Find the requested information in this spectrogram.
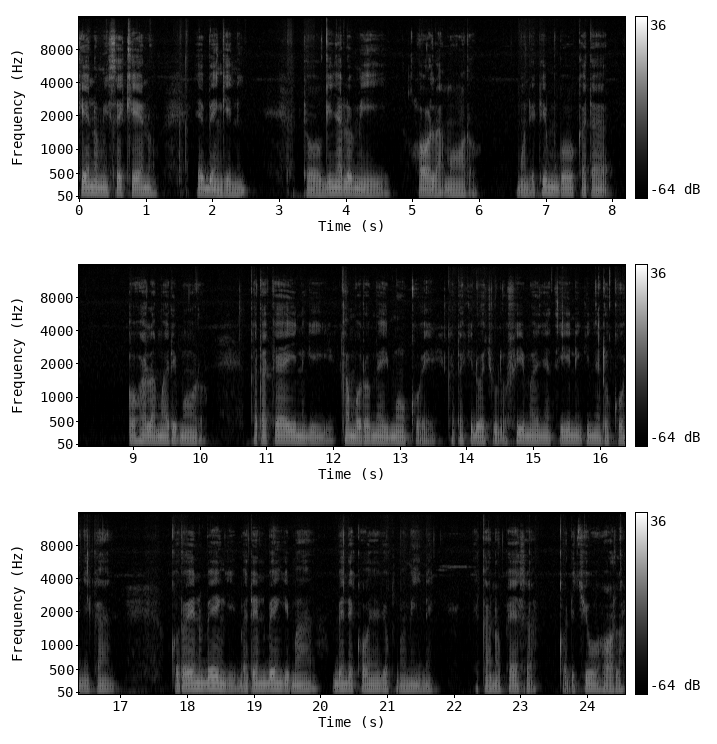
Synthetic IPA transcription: kɛnɔmisɛkʰɛnɔ | ɛbeŋɡini | tɔɡɪɲalɔmi | hɔla̰mɔɾɔ | mɔ̰ndḭtimɡɔkata | ɔɦalamaɾimɔɾɔ̰ | katakainɡɪkamɔɾɔmeimɔkʰɔ̰ḛkatakidwat͡ʃṵlʔɔ̰fimaɾɲat̪iniɡɪɲalɔkoɲikanɛ | kɔɾɔɛnbeŋɡɪba̰tɛnbeŋɡima | bɛndɛkʰɔɲɔd͡ʒɔkmaminɛː | kanɔpɛsa̰ | kɔ̰dt͡ʃiwɔɦɔla

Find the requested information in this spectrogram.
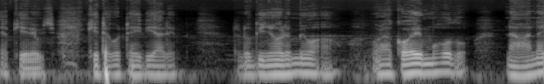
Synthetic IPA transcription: akḛɾḛṵso̥kiteɣotaiðialemi | tondoɡiɲolemiwa̰oo̰lakowemohoðo̰naβana

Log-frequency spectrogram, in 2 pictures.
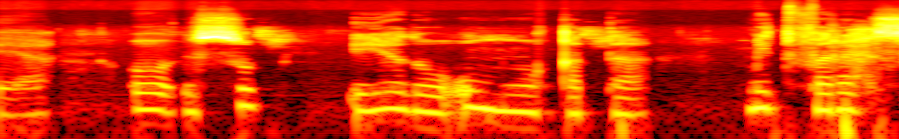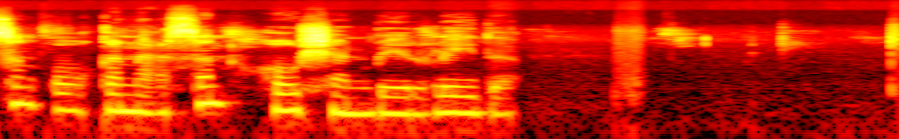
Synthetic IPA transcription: ɐ | ʔɔːʕʊsʊb̚ | ɪjɐðɔːʔʊmuːqɑt̪ʰɐ | mɪd̪fɐɾɑħsɐnɔːqɑnɑʕsɐnhɔwʃɐnbɛːrlɛjðɐ | kʰ

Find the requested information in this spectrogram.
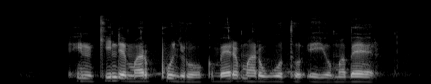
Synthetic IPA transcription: ɛnkindemarpoɲd͡ʒɾwɔkbɛɾmarwot̪oʔejomabɛr

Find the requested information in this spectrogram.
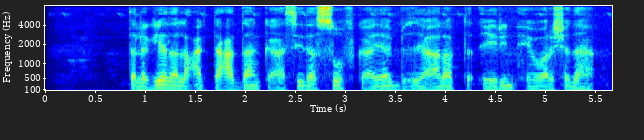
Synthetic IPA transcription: t̪ʰɐlɐɡjɐðɐlɑʕɑɡ̚t̪ʰɐʕɑd̪aːŋkʰɐɐhsɪðɐsuːfkʰɐɐjaːbɪħɪjɛɐlaːb̚t̪ʰɐʕiːɾɪnɛːwɐɾɐʃɐðɐɦɐ

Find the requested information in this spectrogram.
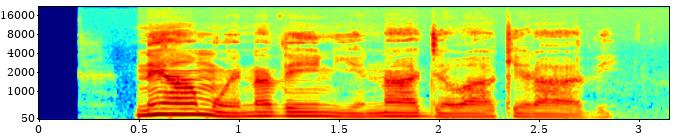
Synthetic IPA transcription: nehamwɛnaðeːnienaːd͡ʒawaːkeɾaːði

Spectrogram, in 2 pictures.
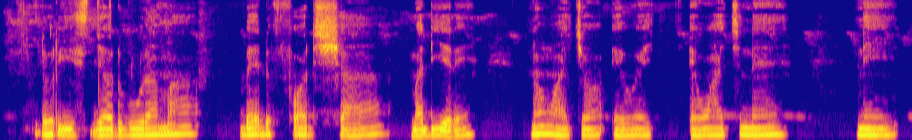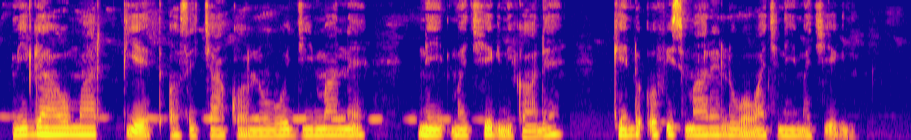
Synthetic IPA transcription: doɾʔisd͡ʒaodbuɾama | bɛdfɔdʃa | madjeɾe | nɔwat͡ʃɔ | ɛwat͡ʃnɛ | nɪmɪɡawmart̪jet̪ɔsɛt͡ʃakɔ̰lʊwod͡ʒimanɛ | nɪmat͡ʃjeɡnḭkɔdɛ | kendoʔofismaɾɛlʊwɔ̰wat͡ʃnɪmat͡ʃjḛɡni

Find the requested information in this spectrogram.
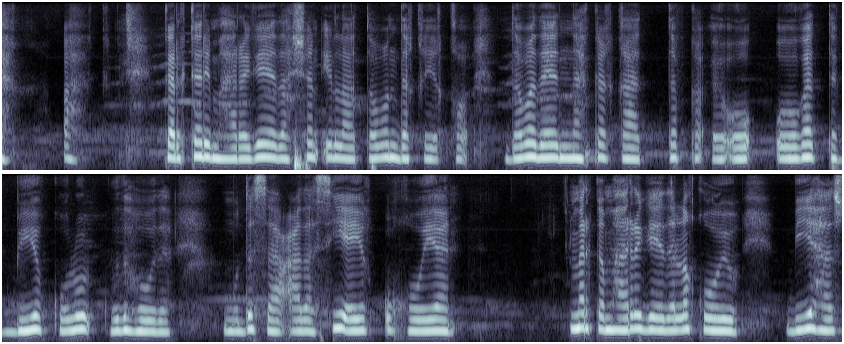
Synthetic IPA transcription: ʔɐh | kʰɐrkʰɐɾɪmɐɦɐɾɐɣɛːðɐʃɐnʔɪlaːt̪ʰɔβɐnd̪ɑqiːqɔ | d̪ɐβɐðɛːd̪nɐkʰɐqɑːd̪̚d̪̥ɐbkʰɐʔʔ | ɔɣɐt̪ʰɐɡ̚bɪjɔkʰʊlʊlɡʊðɐɦɔːðɐ | mʊd̪ɐsaːʕɑðɐsɪɛjʊqɔːjaːn | mɐrkʰɐmɐɦɐɾɐɣɛːðɐlɐqɔːjɔ | bɪjɐɦɐ

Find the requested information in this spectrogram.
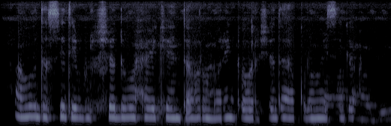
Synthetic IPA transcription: ʔɐwɔːd̪ɐsɪðiːbʊlʃɐðʊwɑħɑjkʰɛːnt̪ʰɐhɔrmɐɾɪŋkʰɐwɔɾɐʃɐðɐkʊlʊmɛjsɪɣɐ

